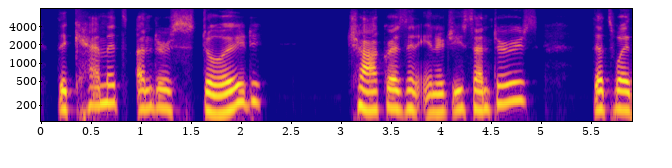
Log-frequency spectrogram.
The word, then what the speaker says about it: chakra: you notice I'm pronouncing chakra as chakra because it's the C is like a CH as in church right so it's not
